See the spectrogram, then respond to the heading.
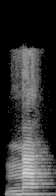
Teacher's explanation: Yeah, 2 counts long and make it soft. Ma for fatha open jaws, the sound is short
